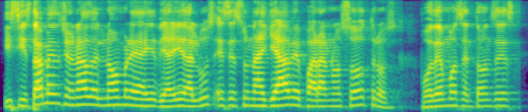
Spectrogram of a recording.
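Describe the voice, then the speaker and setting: Emphatic preaching man, fairly high voice. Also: steady tone, brisk. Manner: emphatic preaching with rising, falling volume and repeated exclamations. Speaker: pastor. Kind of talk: sermon. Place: church service.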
